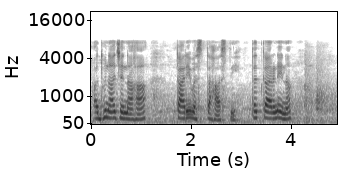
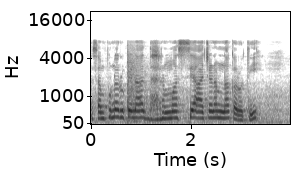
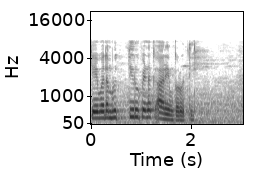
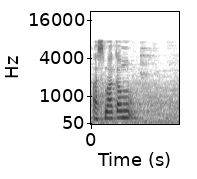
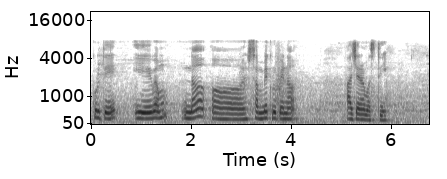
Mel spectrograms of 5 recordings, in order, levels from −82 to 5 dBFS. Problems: constant background noise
